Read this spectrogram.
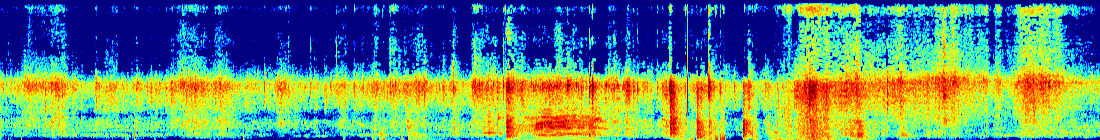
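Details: Goats of the Alpine, Murciana and Malagueña breeds in Morocco; one loud, wavering harmonic bleat lasting about a second midway, amid rustling, handling knocks and low background noise.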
